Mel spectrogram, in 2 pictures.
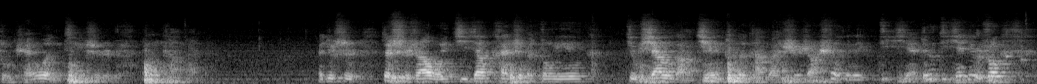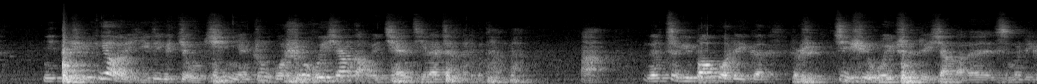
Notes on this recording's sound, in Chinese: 本系列音频是由“复兴论坛”系列讲座录音整理而成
